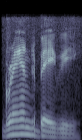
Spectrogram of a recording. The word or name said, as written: grandbaby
